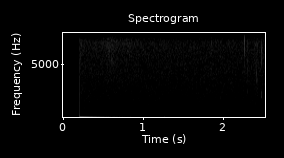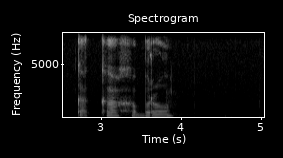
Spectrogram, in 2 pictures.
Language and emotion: Russian, neutral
